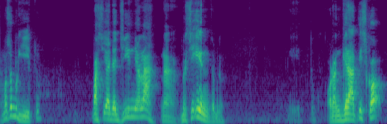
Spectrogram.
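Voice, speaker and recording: A high-voiced man talks in a boisterous, joking way. He sounds far from the mic in a very echoey space. His manner is teasing and loud. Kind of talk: casual chat with visitors. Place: large echoey space, maybe a sheep barn.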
